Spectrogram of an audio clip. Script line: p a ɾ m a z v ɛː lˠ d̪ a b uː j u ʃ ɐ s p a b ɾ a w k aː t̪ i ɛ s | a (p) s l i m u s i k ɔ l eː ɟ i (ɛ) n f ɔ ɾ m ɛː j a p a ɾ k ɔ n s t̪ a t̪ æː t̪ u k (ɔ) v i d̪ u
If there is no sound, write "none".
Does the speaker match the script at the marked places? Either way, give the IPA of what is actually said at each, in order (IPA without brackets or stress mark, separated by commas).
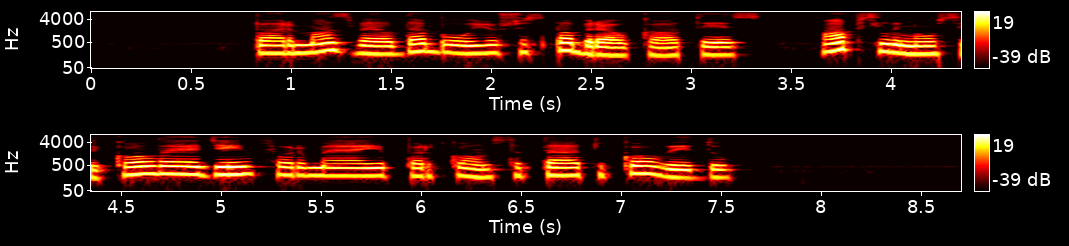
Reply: p, i, ɔ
